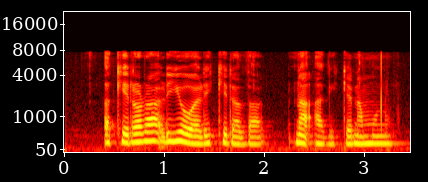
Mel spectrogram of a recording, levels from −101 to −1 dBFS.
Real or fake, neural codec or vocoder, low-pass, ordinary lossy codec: real; none; none; none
